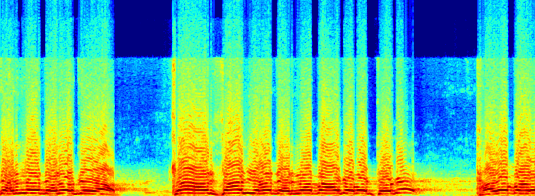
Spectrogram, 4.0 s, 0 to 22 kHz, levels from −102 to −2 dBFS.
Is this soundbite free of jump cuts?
no; 1 cut; at 1.1 s

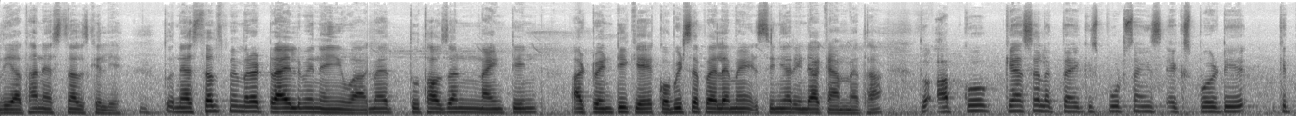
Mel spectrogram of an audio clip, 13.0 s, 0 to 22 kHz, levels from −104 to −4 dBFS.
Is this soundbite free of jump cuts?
no; 2 cuts; at 3.7 s, 8.7 s

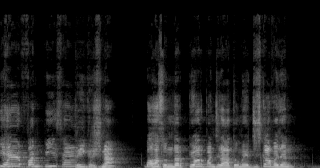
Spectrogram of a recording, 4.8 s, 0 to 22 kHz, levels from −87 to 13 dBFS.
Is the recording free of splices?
no; 1 cut; at 1.0 s

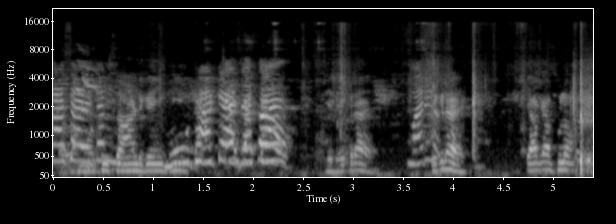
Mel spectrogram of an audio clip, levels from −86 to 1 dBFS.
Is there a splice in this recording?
no; 0 cuts

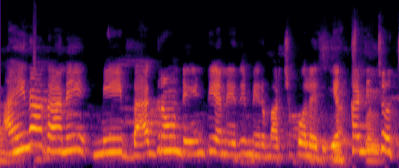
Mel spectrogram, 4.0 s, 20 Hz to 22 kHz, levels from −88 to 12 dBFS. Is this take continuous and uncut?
yes; 0 cuts

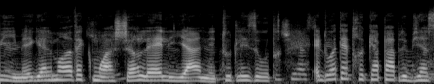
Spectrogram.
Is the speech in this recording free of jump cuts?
yes; 0 cuts

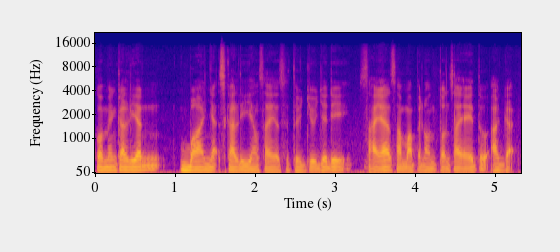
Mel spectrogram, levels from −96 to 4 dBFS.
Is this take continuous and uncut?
yes; 0 cuts

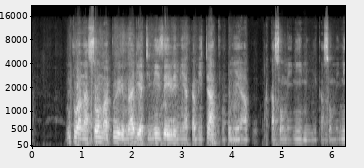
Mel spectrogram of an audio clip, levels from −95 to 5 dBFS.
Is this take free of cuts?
no; 1 cut; at 3.8 s

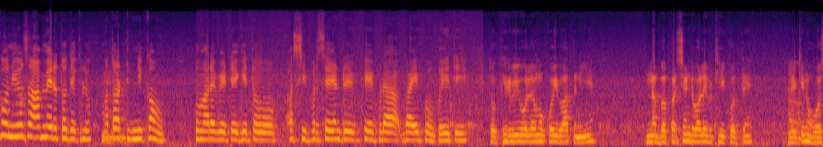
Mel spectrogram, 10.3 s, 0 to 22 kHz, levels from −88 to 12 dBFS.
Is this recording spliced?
yes; 2 cuts; at 2.4 s, 6.0 s

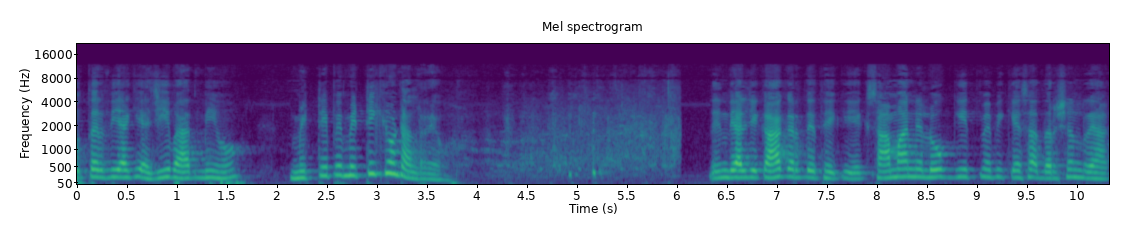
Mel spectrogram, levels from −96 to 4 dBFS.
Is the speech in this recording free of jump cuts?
no; 1 cut; at 6.1 s

